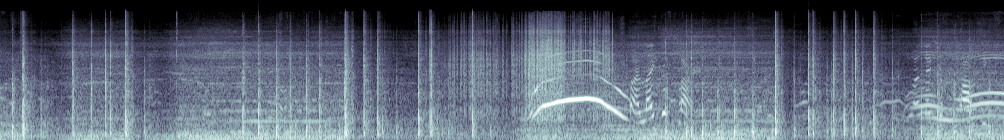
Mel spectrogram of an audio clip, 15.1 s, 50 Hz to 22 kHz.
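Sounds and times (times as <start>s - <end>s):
fireworks bangs and pops: 0.0s - 2.8s, 3.5s - 15.0s
rising firework whistle: 5.2s - 9.7s.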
